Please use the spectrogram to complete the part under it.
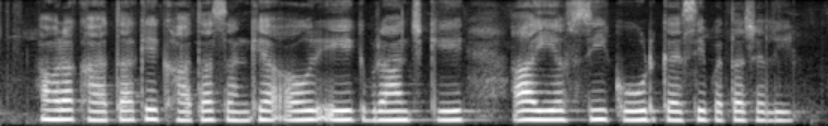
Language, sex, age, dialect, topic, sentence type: Bhojpuri, female, 25-30, Southern / Standard, banking, question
